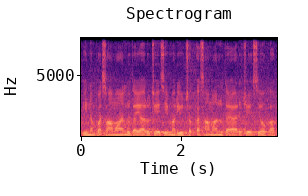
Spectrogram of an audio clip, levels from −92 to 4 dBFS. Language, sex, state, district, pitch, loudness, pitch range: Telugu, male, Andhra Pradesh, Sri Satya Sai, 115 Hz, -15 LUFS, 105-115 Hz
